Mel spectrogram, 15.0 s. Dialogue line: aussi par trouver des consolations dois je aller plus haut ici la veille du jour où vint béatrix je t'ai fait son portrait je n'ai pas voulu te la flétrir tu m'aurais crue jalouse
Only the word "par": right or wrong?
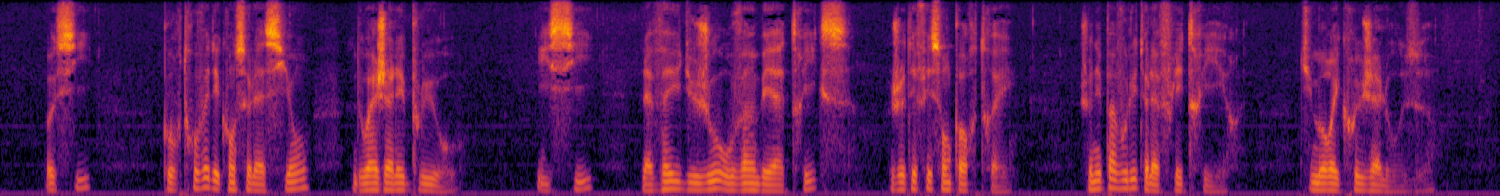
wrong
